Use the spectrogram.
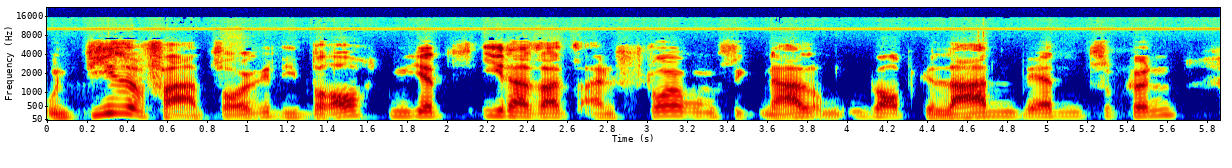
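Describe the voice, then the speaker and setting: A man with a plain, everyday voice speaks at a moderate pace and lively intonation, the sound dry and close with no echo. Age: 40s. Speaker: electric vehicle equipment entrepreneur. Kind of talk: interview. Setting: video call.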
